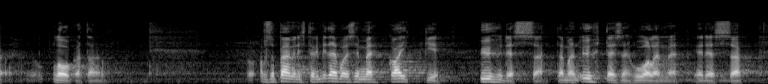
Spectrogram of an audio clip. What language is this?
Finnish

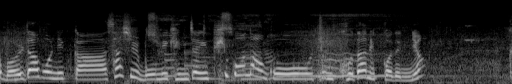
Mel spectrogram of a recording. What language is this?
Korean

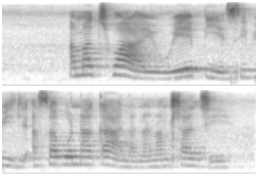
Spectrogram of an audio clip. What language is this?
South Ndebele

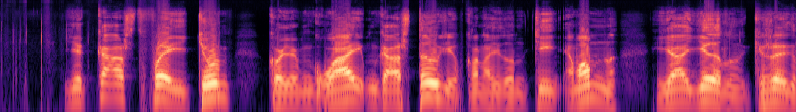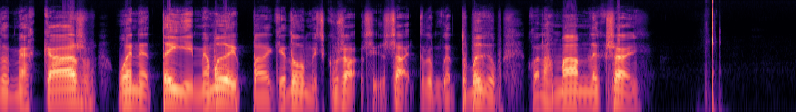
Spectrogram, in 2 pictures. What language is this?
Mazatlán Mixe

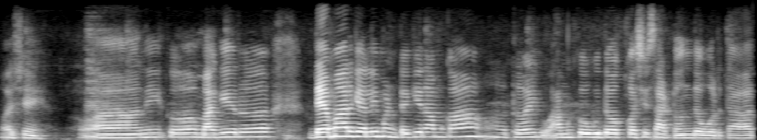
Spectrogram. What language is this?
Konkani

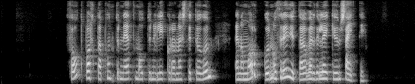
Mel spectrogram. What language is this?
Icelandic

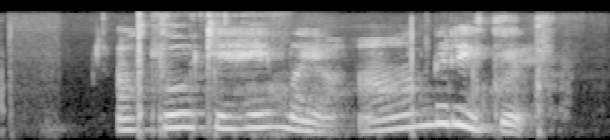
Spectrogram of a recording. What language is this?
Icelandic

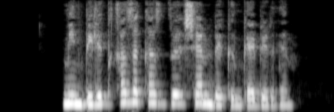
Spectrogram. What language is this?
Bashkir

